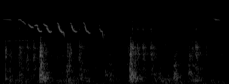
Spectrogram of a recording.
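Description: A small bird calling: one high falling note, then a quick run of about five short high notes, all in the first second. Irregular clicks and knocks run underneath.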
